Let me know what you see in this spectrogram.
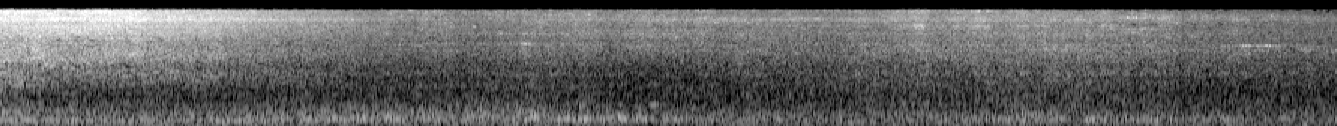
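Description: State Railway of Thailand passenger train pulling into the platform. Its diesel-electric locomotive goes by loudest right at the start, then the coaches roll past with a steady rumble of wheels on rails. There is a faint squeal of wheels near the end as the train slows.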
